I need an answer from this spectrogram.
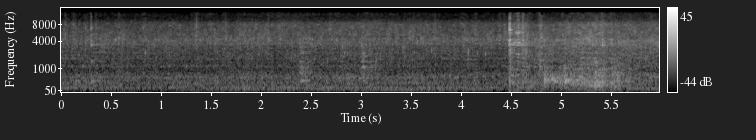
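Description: Beef curry sizzling steadily as it fries in an open metal pressure-cooker pot, its cooking water boiled off so it is now frying dry. About four and a half seconds in, a metal spatula starts scraping and clattering against the pot as the meat is stirred.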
